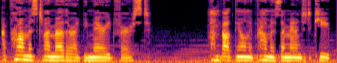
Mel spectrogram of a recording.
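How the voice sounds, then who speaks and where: A woman's voice: lowish voice, fairly even intonation, fast talker, faint music behind, lightly acted. An actress playing an irreverent young alien woman in a sci-fi video game, speaking in a casual, playful, affectionate way. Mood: nervous, affectionate. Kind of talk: scripted video game dialogue.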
